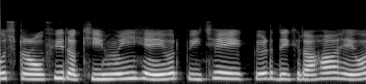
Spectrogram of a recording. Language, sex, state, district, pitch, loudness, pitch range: Hindi, female, Haryana, Jhajjar, 250 Hz, -13 LUFS, 235-270 Hz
